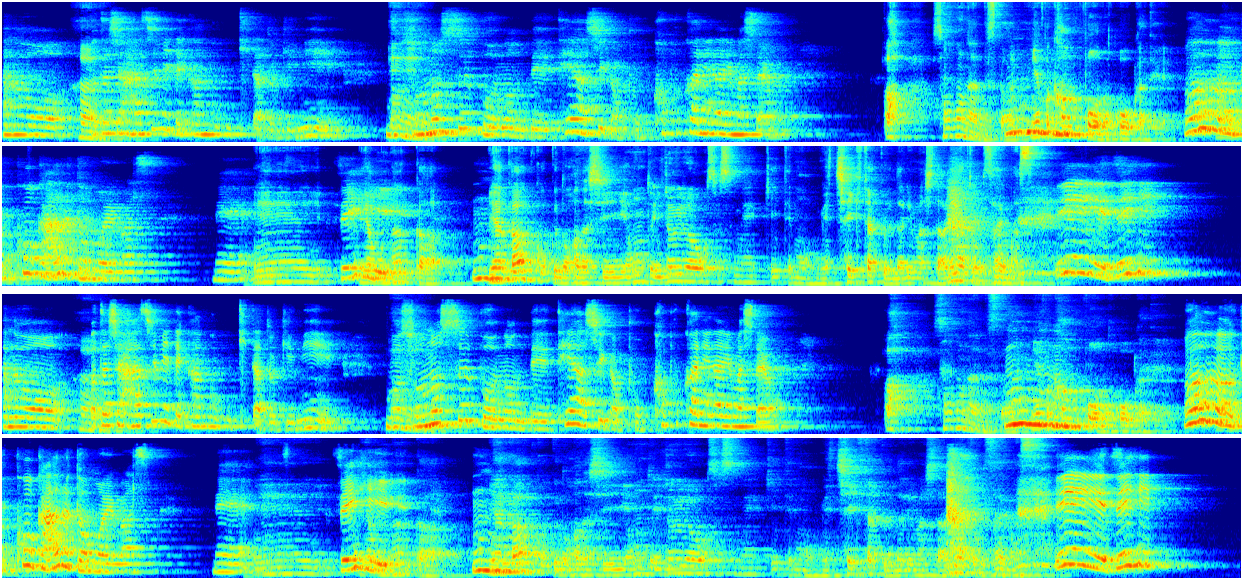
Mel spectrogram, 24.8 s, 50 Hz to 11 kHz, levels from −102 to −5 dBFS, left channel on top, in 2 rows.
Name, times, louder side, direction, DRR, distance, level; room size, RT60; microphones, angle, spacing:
voice 1, 0.0-3.3 3.8-7.8 10.0-10.7 11.8-13.8 14.5-15.0 15.8-16.4 17.1-17.6 21.8-22.2 22.5-23.9, right 3 dB, 60° right, 6 dB, 0.5 m, -29 dB
voice 2, 3.9-4.3 8.8-11.7 12.1-12.4 14.9-15.6 16.0-16.8 17.3-22.7, left 4 dB, 55° left, 6 dB, 0.6 m, -34 dB
5.1 x 5.0 x 4.8 m, 1.1 s
head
